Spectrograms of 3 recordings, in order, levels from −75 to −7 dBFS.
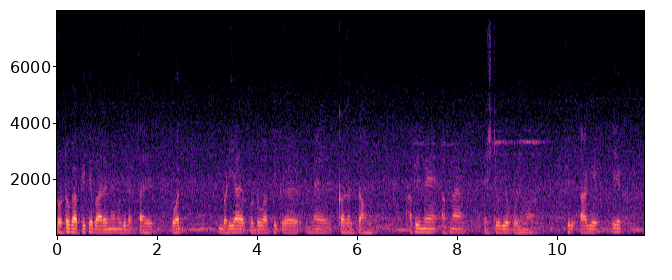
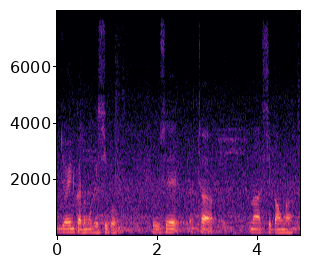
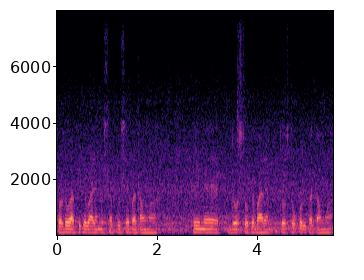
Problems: constant background noise, echo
